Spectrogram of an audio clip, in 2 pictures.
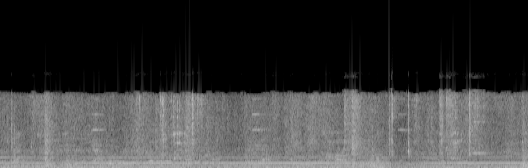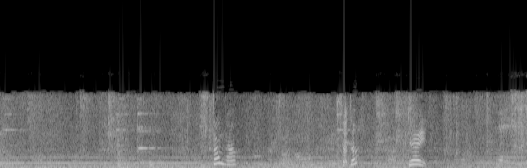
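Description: A checkout machine gives off a steady electronic hum.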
